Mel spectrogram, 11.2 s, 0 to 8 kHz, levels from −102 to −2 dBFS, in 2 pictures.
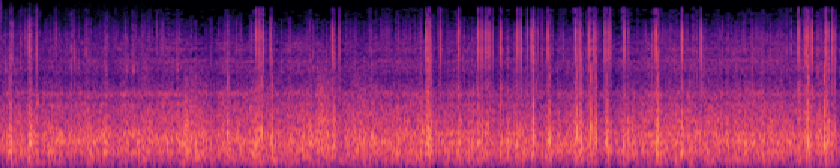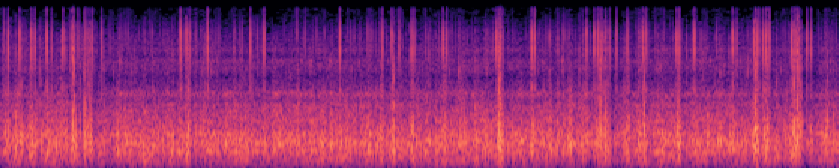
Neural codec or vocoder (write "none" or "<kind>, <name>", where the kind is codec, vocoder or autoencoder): none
